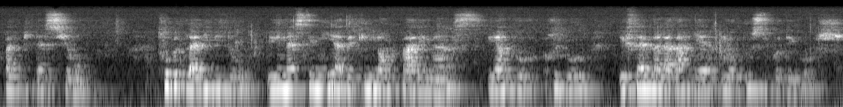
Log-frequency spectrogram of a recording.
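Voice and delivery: usual speaking voice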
